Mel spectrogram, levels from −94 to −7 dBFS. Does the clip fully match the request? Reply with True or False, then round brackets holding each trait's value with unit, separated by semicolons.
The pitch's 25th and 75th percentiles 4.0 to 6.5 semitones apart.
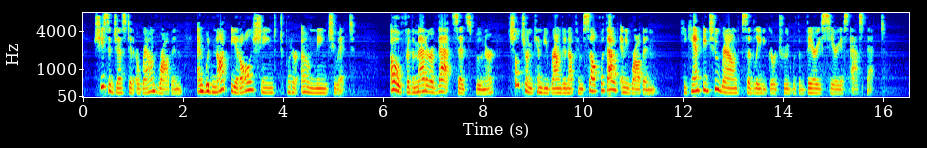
True (5.6 semitones)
